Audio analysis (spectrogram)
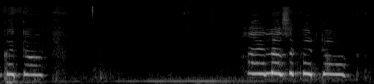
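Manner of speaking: high-pitched doggy talk; pet-praising voice. Real, not acted. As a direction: coo high praise to a beloved dog. Praising her dog in pet talk.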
